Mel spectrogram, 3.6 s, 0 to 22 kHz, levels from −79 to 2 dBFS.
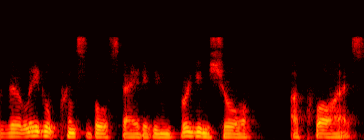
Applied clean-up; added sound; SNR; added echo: neural mask model DeepFilterNet 3.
